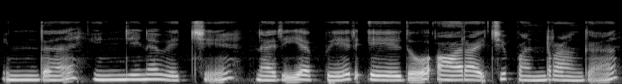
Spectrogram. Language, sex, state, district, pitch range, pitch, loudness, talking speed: Tamil, female, Tamil Nadu, Nilgiris, 195-225 Hz, 210 Hz, -14 LUFS, 75 wpm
